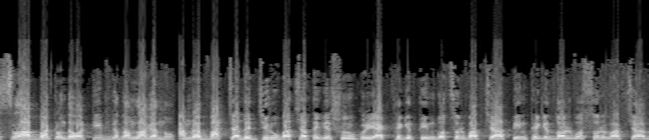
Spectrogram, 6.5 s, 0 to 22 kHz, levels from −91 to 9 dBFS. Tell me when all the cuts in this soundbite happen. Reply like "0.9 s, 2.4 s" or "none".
none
